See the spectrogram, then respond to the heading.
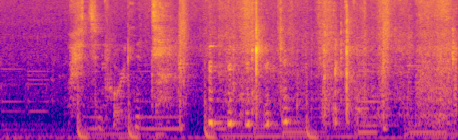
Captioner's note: laughs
